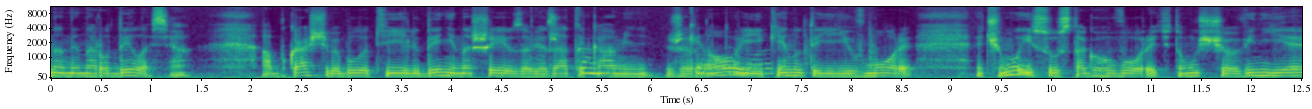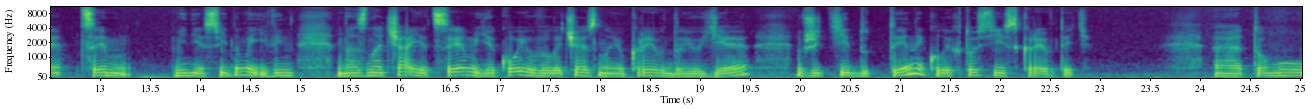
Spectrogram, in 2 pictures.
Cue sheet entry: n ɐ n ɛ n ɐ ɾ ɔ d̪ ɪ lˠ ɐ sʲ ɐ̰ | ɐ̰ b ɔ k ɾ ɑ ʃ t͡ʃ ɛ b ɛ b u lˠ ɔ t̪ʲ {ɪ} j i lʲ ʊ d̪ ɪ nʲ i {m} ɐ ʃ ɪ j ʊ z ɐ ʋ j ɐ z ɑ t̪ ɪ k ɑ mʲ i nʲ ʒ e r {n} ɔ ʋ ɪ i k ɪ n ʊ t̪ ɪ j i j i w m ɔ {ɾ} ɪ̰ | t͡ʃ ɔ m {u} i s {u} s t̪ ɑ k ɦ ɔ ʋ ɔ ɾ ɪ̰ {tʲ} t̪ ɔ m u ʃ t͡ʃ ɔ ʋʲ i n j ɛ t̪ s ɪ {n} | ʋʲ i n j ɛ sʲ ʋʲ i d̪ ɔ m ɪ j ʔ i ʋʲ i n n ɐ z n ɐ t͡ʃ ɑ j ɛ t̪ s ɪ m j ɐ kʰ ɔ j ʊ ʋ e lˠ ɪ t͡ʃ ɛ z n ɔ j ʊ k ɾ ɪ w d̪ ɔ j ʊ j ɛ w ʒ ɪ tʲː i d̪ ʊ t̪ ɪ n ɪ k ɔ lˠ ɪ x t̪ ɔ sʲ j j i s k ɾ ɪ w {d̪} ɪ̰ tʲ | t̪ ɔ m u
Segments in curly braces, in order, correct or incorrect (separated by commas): incorrect, incorrect, correct, correct, correct, correct, correct, incorrect, correct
